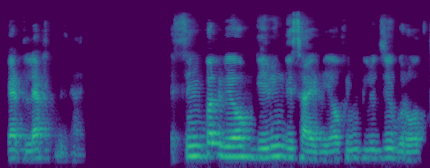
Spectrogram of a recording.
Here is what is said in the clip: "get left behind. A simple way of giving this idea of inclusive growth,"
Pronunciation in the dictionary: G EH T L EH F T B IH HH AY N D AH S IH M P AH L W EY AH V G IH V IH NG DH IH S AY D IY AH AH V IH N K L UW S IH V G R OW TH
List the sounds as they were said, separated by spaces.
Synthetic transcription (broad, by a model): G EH T L EH F T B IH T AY D AH S IH M P AH L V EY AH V G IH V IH NG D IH S AY D IY AH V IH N K L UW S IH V G R OW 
